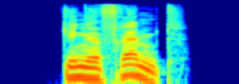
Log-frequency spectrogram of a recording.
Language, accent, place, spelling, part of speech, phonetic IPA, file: German, Germany, Berlin, ginge fremd, verb, [ˌɡɪŋə ˈfʁɛmt], De-ginge fremd.ogg
- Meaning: first/third-person singular subjunctive II of fremdgehen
